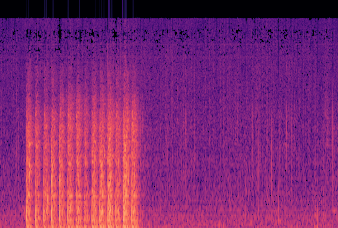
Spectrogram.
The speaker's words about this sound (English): Now, knock just once more.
